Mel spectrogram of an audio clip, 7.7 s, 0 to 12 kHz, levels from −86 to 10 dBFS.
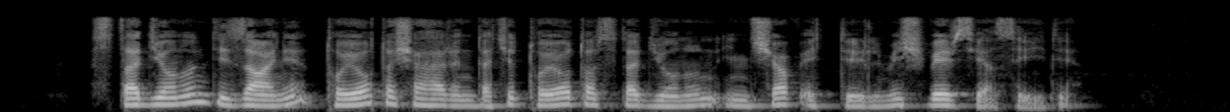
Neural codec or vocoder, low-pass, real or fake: none; 7.2 kHz; real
